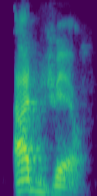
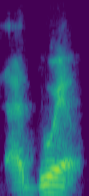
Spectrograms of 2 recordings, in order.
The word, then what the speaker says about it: Advil: And then you have Advil. That's the right pronunciation, but you can also pronounce it Adwell.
